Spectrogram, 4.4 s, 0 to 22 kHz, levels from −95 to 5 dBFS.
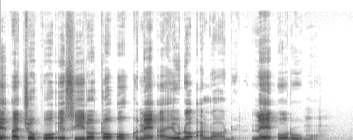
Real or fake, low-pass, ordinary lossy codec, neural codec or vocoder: real; none; none; none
